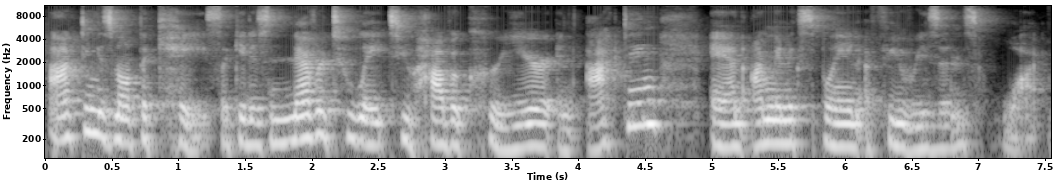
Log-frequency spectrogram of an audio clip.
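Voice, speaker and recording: A woman's voice: fairly low pitch, lively intonation, normal speed. A woman in her twenties giving casual talking-head advice to viewers in a chatty, emphatic, affectionate way, recorded on a handheld phone. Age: 20s. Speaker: vlogger and acting coach. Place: room at parents' home, brick wall. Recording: roomy echo from a hard-walled room.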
